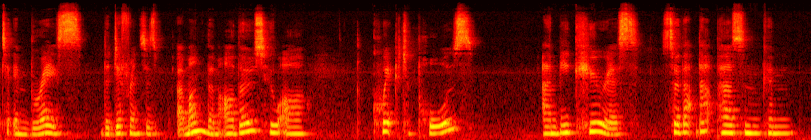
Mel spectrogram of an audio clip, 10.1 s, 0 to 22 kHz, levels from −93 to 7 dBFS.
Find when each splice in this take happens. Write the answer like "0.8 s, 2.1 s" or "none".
none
